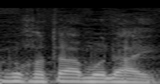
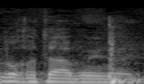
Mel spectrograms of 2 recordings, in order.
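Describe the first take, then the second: First: It is said in a Sephardic accent. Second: It is said in an Ashkenazi accent.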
